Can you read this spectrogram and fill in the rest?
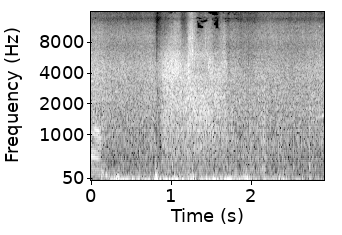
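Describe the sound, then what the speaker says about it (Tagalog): Strong wind buffets the microphone in loud, rough gusts, with a continuous rushing hiss like heavy rain beneath. "Hirit pa ang malakas na ulan. At malakas na hangin."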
